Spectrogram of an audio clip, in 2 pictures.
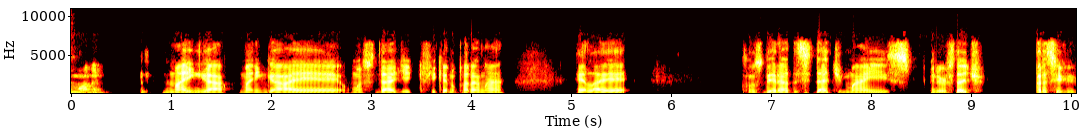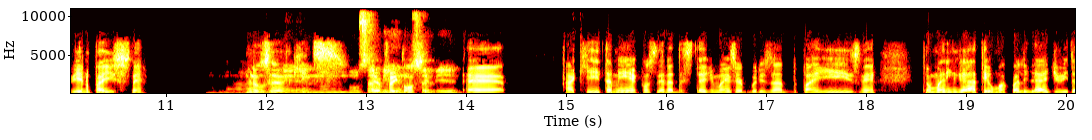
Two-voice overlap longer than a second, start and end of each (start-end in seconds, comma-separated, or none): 11.8-13.9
